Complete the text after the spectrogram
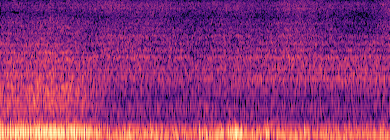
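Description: A grader's diesel engine idles and rumbles.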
